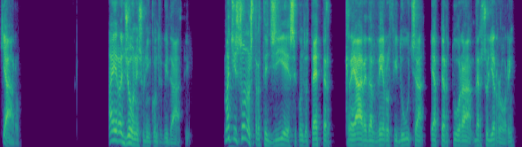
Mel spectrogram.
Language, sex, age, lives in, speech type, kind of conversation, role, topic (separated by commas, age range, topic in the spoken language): Italian, male, 55-59, Italy, read, expert-assistant, asker, Cosa aiuta di più a imparare il lavoro sociale: l’esperienza sul campo o i corsi teorici?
